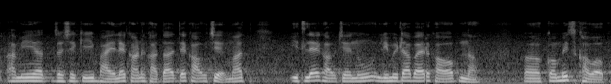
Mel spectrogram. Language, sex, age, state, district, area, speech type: Goan Konkani, male, 18-30, Goa, Bardez, rural, spontaneous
